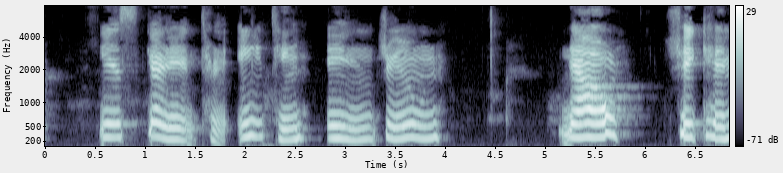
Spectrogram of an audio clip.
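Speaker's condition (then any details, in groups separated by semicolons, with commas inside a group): Cerebral palsy; affects muscles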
